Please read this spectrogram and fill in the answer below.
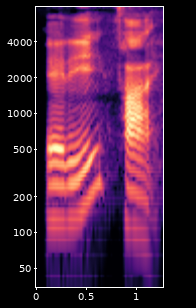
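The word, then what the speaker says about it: aerify: Aegis मतलब तत्वाधान, AERI FY, एरीफाई, क्या इसका उच्चारण क्या हो जाएगा, एरीफाई मतलब वायु से पूर्ण करना।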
